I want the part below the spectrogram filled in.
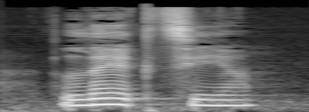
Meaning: lecture
- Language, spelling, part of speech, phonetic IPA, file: Ukrainian, лекція, noun, [ˈɫɛkt͡sʲijɐ], Uk-лекція.ogg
